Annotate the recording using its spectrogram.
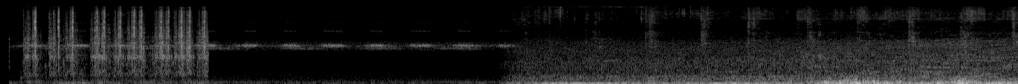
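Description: A quick run of clicks over a high tone, then a high chirp repeating evenly about twice a second: an intro sound effect. About five seconds in it cuts off suddenly to outdoor street ambience with a low rumble that grows louder.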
